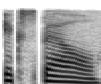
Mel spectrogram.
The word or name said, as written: expel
